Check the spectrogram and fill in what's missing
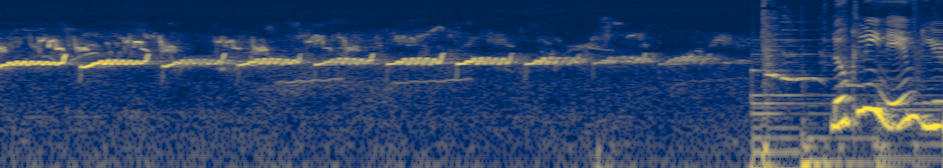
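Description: Eurasian Curlew giving fluty whistled notes at one steady pitch, about four a second with little upward lifts; music cuts in at the end.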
